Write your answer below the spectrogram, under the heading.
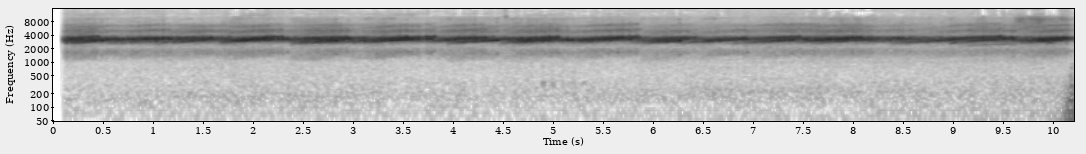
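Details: Chorus frogs, many males calling at a pond in early March to attract females during the first warm rainy days of spring; a dense, unbroken chorus of high, trilling calls that overlap into a steady shimmering wall of sound.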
